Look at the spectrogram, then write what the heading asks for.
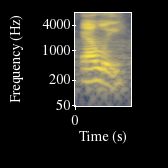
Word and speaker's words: Eli: said the Eli in Eli is pronounced Ellie.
